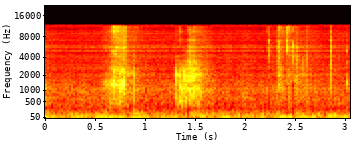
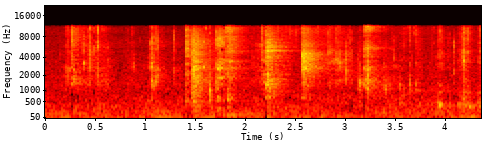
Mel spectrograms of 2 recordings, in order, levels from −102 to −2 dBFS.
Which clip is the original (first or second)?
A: second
